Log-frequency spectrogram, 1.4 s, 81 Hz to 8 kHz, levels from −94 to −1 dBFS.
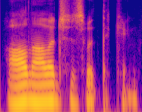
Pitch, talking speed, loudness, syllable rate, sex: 125 Hz, 255 wpm, -16 LUFS, 6.2 syllables/s, male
